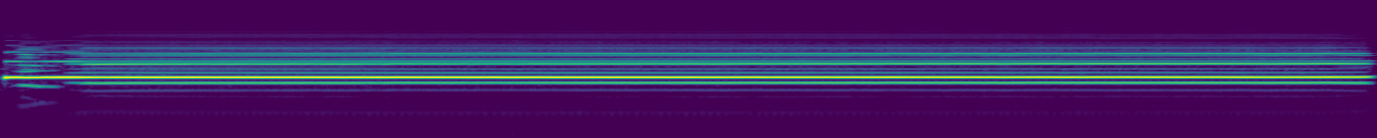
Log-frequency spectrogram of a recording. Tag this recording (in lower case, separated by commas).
musical instrument, woodwind instrument, music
